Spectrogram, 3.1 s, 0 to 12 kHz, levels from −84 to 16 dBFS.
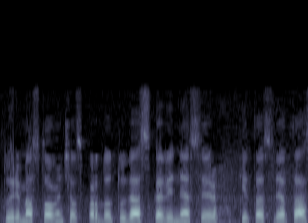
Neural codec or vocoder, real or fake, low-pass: none; real; 7.2 kHz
